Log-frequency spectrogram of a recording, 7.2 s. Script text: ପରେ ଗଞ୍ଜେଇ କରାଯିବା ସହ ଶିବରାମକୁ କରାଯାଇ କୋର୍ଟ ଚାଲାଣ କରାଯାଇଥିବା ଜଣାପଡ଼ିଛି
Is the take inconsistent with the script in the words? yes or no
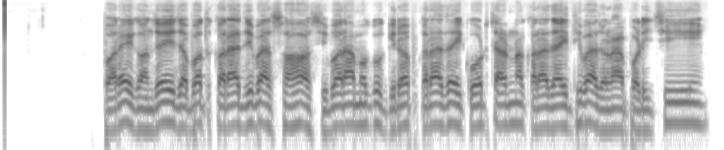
yes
